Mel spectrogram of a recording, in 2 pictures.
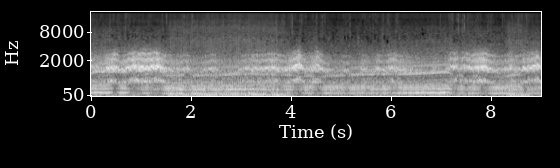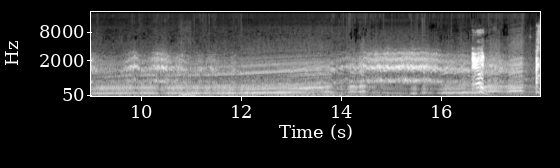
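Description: Race car in the Gran Turismo 4 video game fitted with a stage 3 turbo kit, engine roaring steadily with wavering revs and stretches of tire squeal as the wheels spin, a voice talking over it throughout.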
